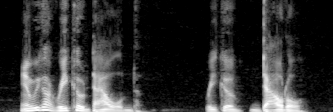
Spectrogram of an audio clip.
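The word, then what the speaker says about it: Rico Dowdle: Rico Dowel best way to say his name who had back-to-back rushing 1000 rushing yard seasons with Carolina and Dallas reuniting with Mike McCarthy.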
